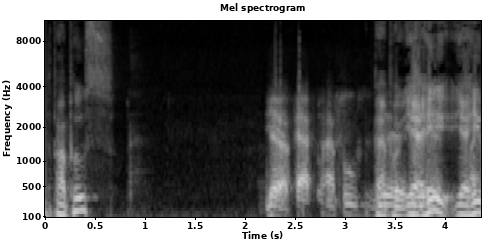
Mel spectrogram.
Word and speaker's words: Papoose: How do you pronounce his name? Papoose.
